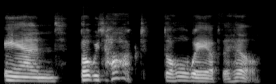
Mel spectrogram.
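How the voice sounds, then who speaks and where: Woman, slightly hoarse, chatty, cycling coach, laughs easily. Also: lowish voice, animated, moderate pace, a bit bright. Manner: chatty, laughs often, voice a bit worn from teaching. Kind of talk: casual coaching chat.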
